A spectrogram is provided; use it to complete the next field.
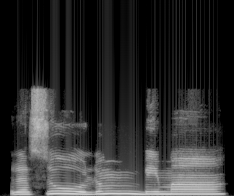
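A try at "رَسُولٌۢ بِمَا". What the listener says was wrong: थोड़ा गुन्ना अच्छा करिए ना।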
